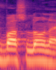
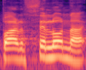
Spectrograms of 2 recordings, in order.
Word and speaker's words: Barcelona: Then it's like, it's not Barcelona, it's Barcelona. It's like, no, this is alternative pronunciation.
